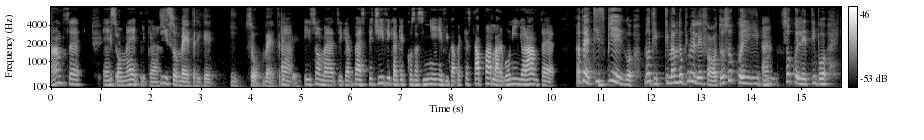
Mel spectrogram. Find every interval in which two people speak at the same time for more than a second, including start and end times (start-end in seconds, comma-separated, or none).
none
